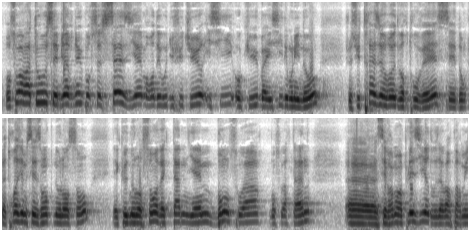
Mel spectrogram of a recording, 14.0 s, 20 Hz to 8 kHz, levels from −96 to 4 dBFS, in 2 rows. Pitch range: 150-210 Hz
